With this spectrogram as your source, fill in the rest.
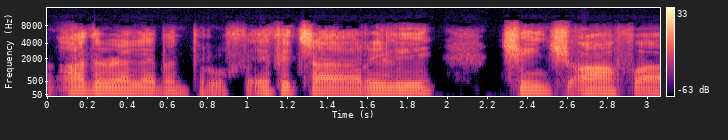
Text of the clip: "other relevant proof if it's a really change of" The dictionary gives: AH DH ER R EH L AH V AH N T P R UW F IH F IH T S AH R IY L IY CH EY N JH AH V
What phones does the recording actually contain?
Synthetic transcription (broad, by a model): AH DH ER R EH L AH V AH N T P R UW F IH F IH T S AH R IY L IY CH EY N JH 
